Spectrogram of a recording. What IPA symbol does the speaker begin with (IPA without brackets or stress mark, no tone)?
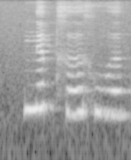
n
